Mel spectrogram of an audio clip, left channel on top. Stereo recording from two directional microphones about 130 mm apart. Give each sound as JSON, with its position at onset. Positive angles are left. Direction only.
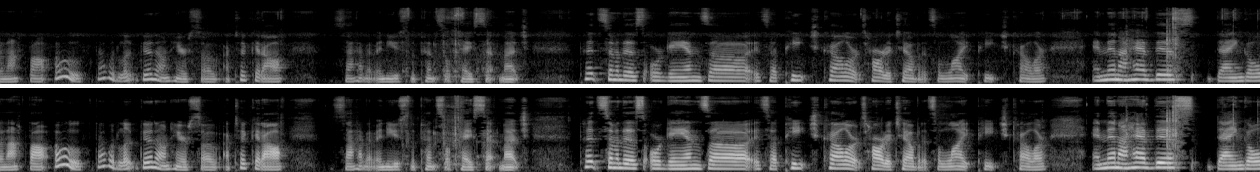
{"t": 0.0, "sound": "speech", "side_deg": -30}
